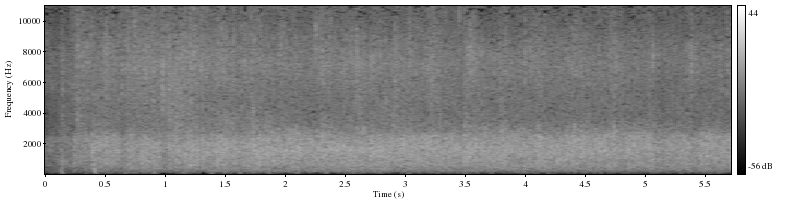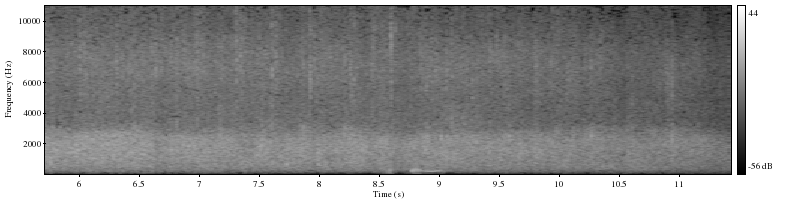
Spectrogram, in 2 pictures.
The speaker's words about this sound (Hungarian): köszönjük a szép énekzenei szolgálatot, egy visszajelző tapssal jelezzük tiszteletünket, köszönetünket.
